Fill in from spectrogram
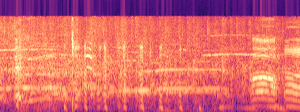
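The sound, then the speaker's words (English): A small group of voices cheers with drawn-out, rising whoops while hands clap in a quick, scattered patter, a brief and lively burst of celebration. “Cheering. Yay. Yay.”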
